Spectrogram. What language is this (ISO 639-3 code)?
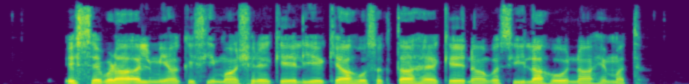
urd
